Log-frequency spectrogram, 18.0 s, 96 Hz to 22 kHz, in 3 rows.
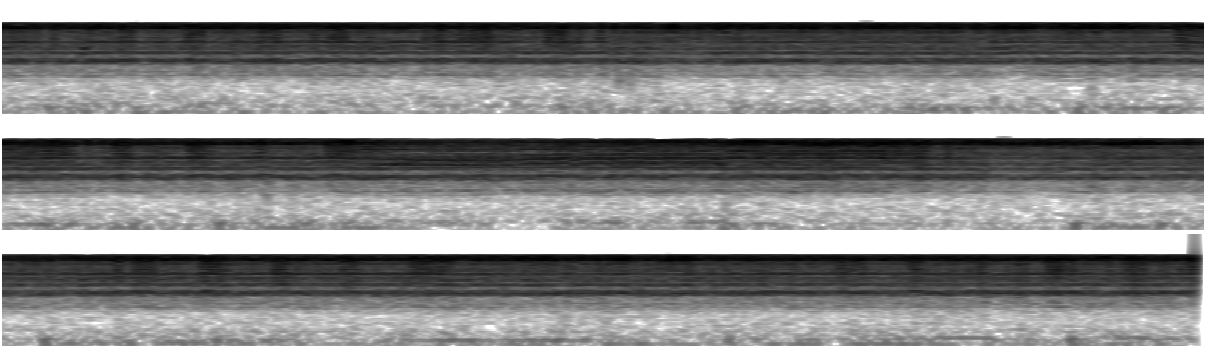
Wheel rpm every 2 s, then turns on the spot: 170, 170, 170, 170, 160, 170, 170, 160, 170.
none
